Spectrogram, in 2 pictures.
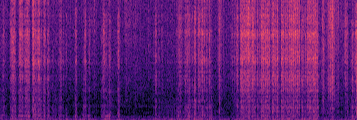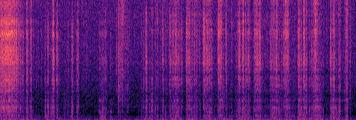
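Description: A white alcohol marker with a brush tip, held in the fingers, colors a printed paper coloring page lying flat on a table. The marker rubs and scratches across the paper in short strokes, making a continuous, bright, scratchy texture with quick bursts of friction noise.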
